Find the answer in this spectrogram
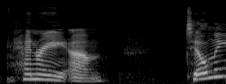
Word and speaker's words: Henry Tilney: I actually think the character, Henry Tilney is how it's said.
